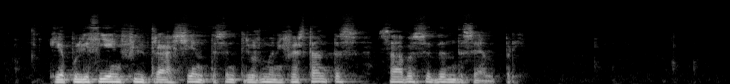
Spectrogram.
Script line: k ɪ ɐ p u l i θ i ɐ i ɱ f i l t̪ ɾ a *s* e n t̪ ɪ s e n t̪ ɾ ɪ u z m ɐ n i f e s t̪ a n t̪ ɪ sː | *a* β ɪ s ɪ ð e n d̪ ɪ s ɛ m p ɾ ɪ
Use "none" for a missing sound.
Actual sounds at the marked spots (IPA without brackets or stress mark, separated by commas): ʃ, a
